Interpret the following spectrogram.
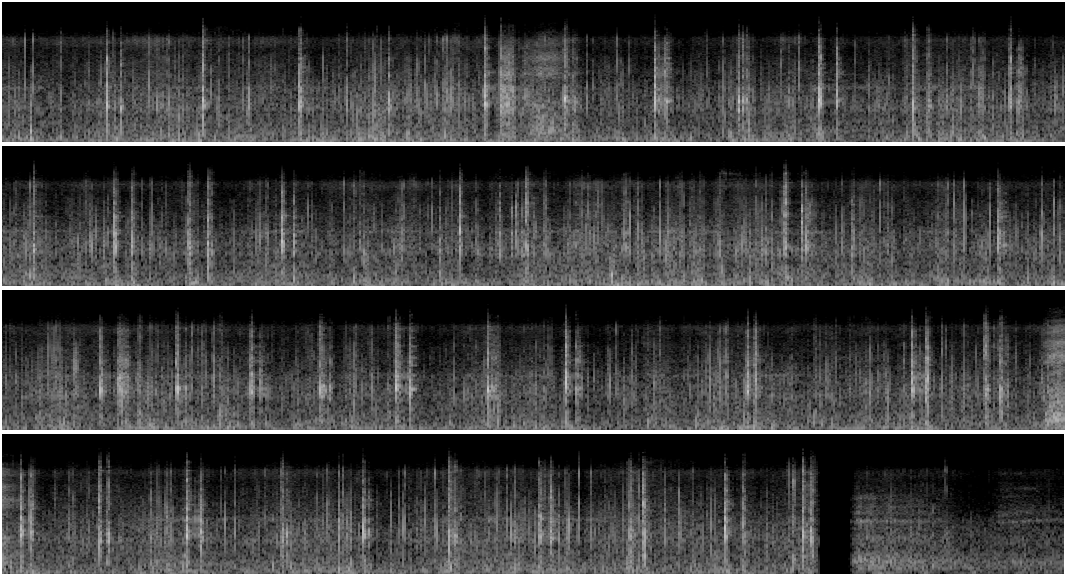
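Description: Walking on a paved trail with a trekking pole: a constant run of irregular sharp clicks and crackles from footsteps, the pole tip striking the asphalt and the hiker's clothing rustling against the hand-held camera.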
